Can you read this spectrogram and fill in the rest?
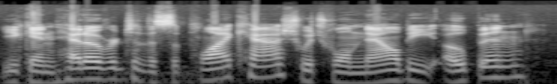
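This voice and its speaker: A man narrating a video game walkthrough in a relaxed, instructive, matter-of-fact way. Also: mid-range voice, normal speed, clean tone. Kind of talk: casual gameplay commentary.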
